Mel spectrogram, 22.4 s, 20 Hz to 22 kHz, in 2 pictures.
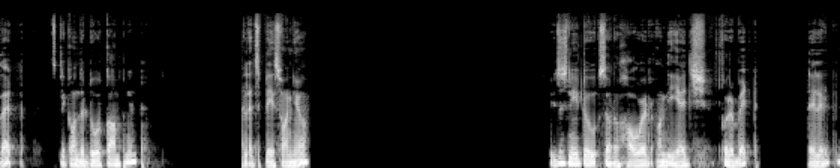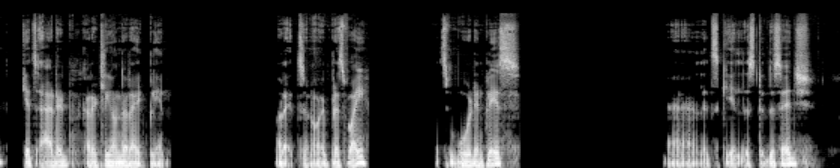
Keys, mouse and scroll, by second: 2.5-3.5 scroll up 10, 7.1 scroll up 5, 7.4 middle click, 13.7 middle click, 14.3 scroll down 2, 15.4 y, 16.9 m, 17.1 scroll up 4, 18.9 shift+click, 19.4 scroll down 3, 19.6 s.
